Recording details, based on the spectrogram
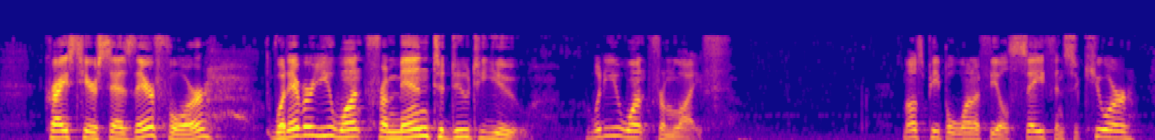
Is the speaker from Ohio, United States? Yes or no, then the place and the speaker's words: yes; Cincinnati, Ohio, United States; I have zero friends that I grew up with in Cincinnati that still attend.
